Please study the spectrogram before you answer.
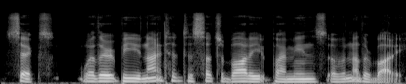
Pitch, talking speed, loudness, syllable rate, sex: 135 Hz, 205 wpm, -18 LUFS, 6.1 syllables/s, male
